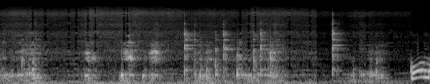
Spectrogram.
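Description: Wooden spoon stirring and scraping chicken gizzards as they sizzle in an open aluminium pressure cooker, with irregular knocks and scrapes against the pan. Little fat is left, and the meat has begun to stick and brown on the bottom of the pan.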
